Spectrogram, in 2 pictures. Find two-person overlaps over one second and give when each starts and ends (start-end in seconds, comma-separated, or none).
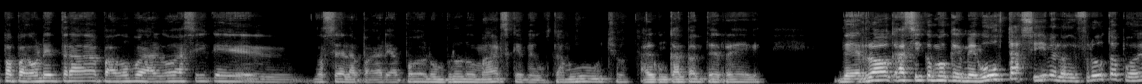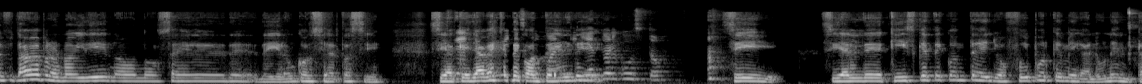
15.8-17.5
